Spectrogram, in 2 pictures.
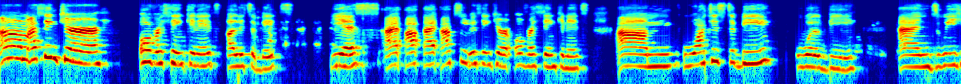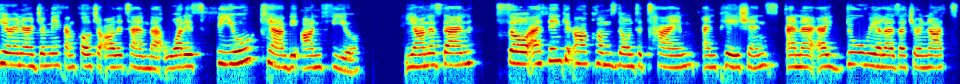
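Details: Adult woman speaking; normal speech.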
